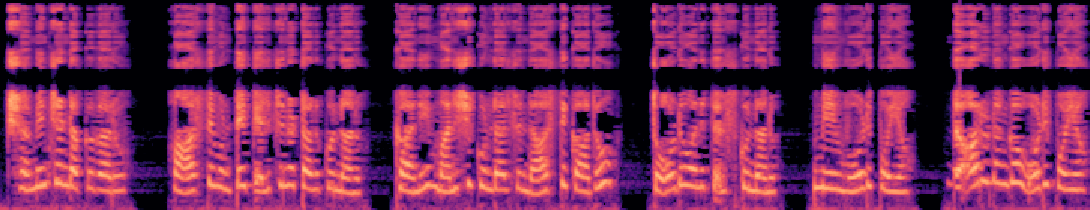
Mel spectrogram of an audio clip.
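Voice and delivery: apologise, ashamed; remorseful wife. Acted. Kantamma repents.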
